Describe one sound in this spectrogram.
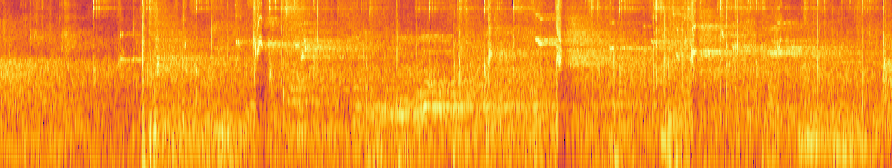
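Sports shoes squeak on the floor.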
